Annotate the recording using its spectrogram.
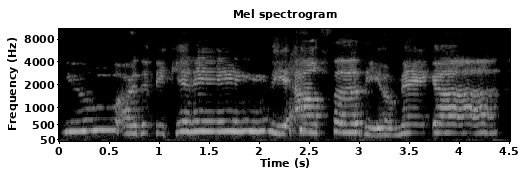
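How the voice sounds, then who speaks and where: A woman's voice: high-pitched, steady tone, slow, fairly bright tone, highs cut off. A woman playing the last woman on earth, a weakened apocalypse survivor, in a staged play reading. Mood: solemn, tender.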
